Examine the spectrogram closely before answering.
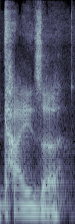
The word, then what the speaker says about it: Caesar: You know, that actually is the Latin pronunciation of it, though. They don't have soft C's. Oh, I didn't know that. Yeah. So in like supposedly in Latin it would have been Kaiser.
